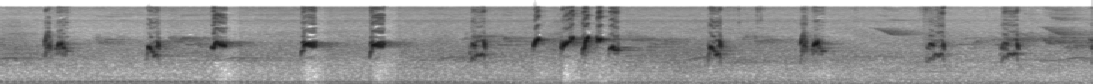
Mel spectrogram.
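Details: A red-whiskered bulbul repeats a clear southern Thai master song with trilled phrases, meant for training other birds. Sharp whistled notes come every half second or so, with a rapid burst of rising chirps midway, over a faint low hum.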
